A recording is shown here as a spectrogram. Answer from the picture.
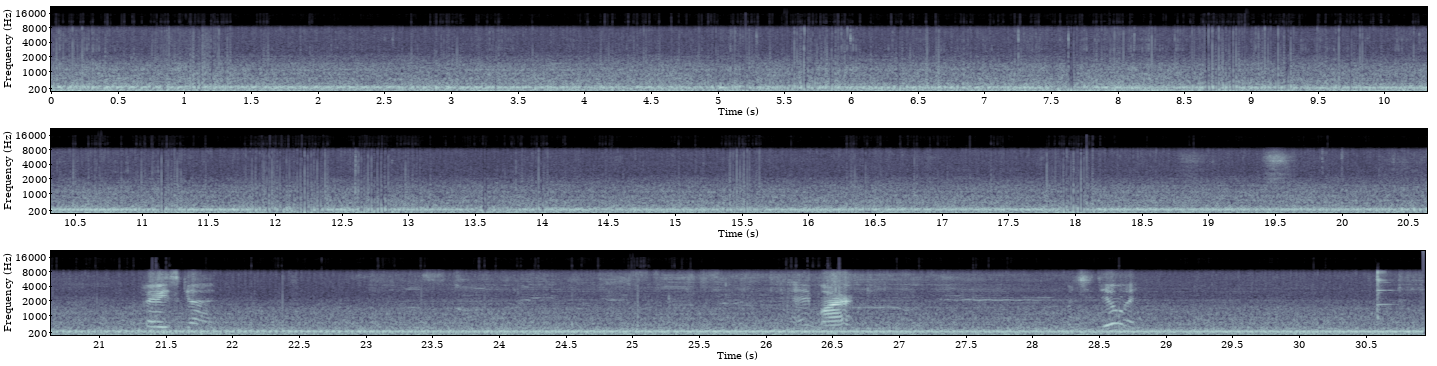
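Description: Steady road and engine noise inside a moving car's cabin: a loud, constant low rumble with an even hum. A few short sounds that glide in pitch come over it in the last ten seconds.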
